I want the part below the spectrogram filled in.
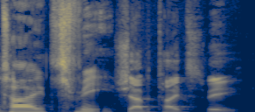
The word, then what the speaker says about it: Shabtai Tzvi: Pronounce it for us correctly. – Shabtai Tzvi. Excellent.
